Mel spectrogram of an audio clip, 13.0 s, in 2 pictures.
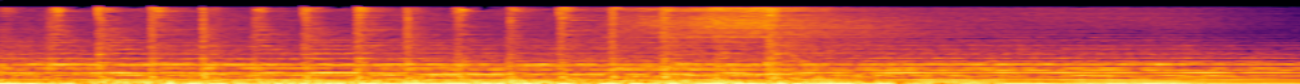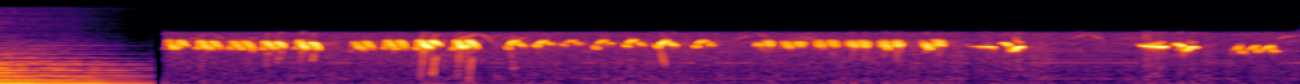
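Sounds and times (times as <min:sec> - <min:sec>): background music: 0:00.0 - 0:07.3
songbird singing: 0:07.3 - 0:13.0.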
